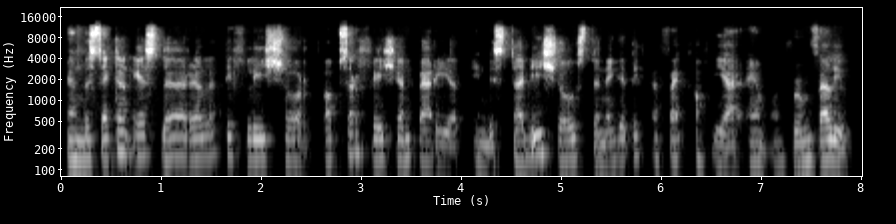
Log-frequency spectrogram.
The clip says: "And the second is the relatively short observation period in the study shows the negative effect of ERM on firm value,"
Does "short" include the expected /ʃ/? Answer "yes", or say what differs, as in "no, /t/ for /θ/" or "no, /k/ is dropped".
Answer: yes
